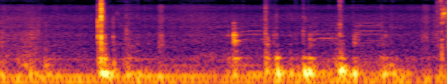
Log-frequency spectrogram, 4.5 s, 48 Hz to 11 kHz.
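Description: A plastic switch click about a second in, then faint short whirs of a Hummer H3 power side-mirror motor moving the mirror glass in brief bursts, the mirror working again after a wiring repair.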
